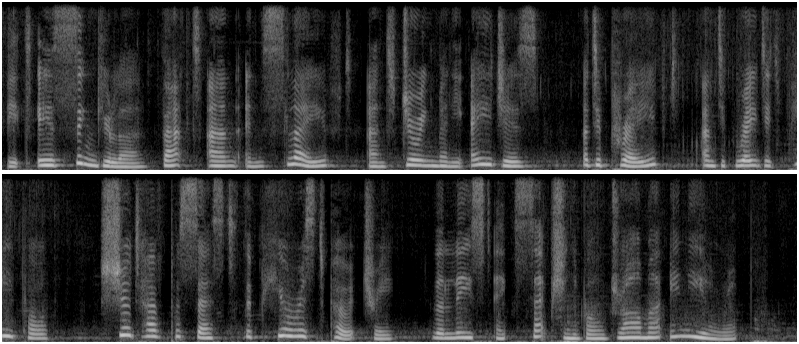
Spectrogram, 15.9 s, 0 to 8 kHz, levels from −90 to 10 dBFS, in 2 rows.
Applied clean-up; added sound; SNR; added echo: neural separator model SepFormer DNS4.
